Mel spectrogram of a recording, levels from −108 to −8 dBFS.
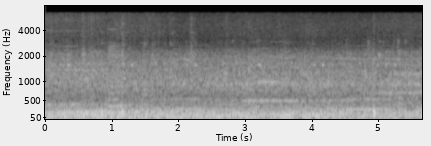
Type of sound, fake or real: real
